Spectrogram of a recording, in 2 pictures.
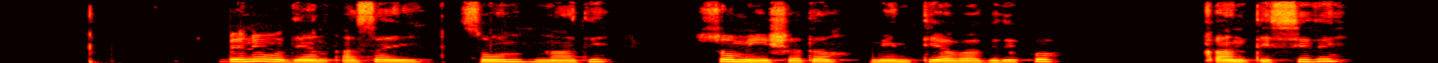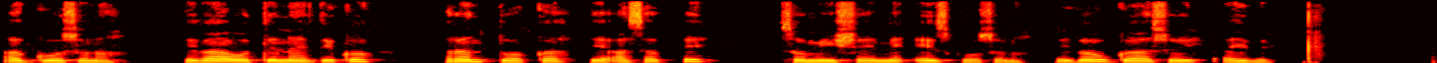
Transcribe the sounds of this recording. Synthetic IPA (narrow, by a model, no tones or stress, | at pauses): bɛnɪwɔd̪ɪjɐnɐsɐj | soːnːaːt̪ɪ | sɔmiːʃːɐt̪ɐ | mɛnt̪ːɪjabaːɡɪd̪ɪkːɔ | kʼɐnt̪ʼːɪsːɪd̪ɪ | ʔɐɡːo̞ːsɔnɐ | hɛɡaːo̞ːt̪ːɛnːɐjt̪ʼːɪkːɔ | hɐɾɐnt̪ːʊwakːɐhɛʔɐ̰sɐpːɛ | sɔmiːʃːɐjmɛʔe̞ːsɡo̞ːsɔnɐhɛɡɐwɡaːsɔjɐjbɛ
